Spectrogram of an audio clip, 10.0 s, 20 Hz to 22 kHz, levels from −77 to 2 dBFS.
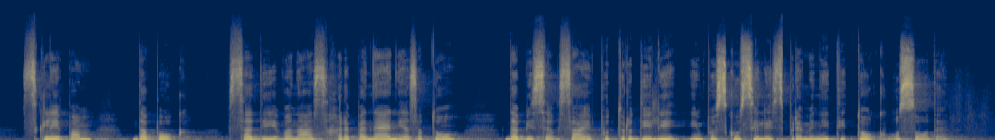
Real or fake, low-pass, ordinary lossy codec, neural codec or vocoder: real; 19.8 kHz; none; none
